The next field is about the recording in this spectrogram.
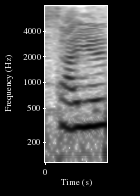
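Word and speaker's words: Saiy: Nama saya Say Say ejaan dia S A I Y say ha macam tu.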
